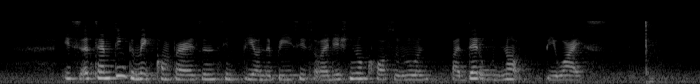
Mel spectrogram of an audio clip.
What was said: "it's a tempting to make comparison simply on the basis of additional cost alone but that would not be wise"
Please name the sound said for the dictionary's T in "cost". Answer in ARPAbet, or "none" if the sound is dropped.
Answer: none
